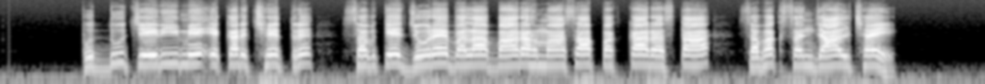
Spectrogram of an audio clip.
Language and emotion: Maithili, neutral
